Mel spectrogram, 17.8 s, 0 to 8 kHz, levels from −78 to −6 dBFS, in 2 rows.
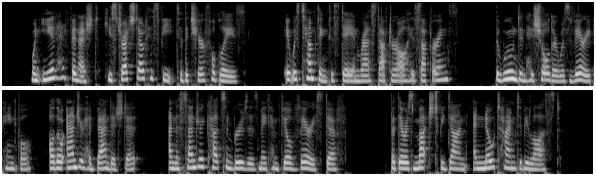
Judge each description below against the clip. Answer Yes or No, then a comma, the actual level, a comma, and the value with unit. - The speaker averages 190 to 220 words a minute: Yes, fast, 205 wpm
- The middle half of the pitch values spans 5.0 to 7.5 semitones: No, average, 3.3 semitones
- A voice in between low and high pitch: No, high, 215 Hz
